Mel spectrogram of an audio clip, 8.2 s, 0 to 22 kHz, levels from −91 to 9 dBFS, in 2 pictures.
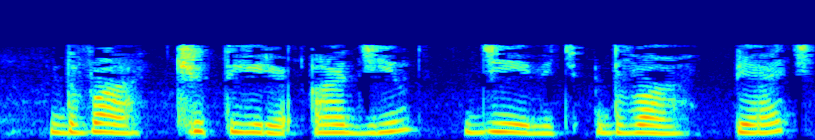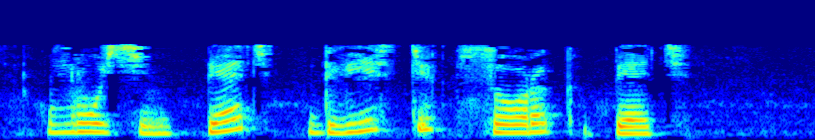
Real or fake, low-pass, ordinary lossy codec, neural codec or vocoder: fake; 7.2 kHz; MP3, 24 kbps; vocoder, 22.05 kHz, 80 mel bands, HiFi-GAN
